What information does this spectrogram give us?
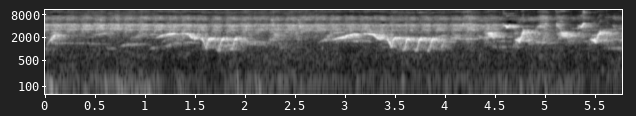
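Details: White-rumped shama mating call from a new pair yet to breed, used to raise breeding desire: two arching whistled notes, each followed by a quick descending series of short notes, then scattered high chirps.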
